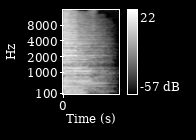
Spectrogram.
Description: salsa, stabs

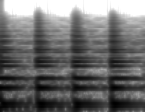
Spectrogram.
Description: sudden impact; Loops; Electronic

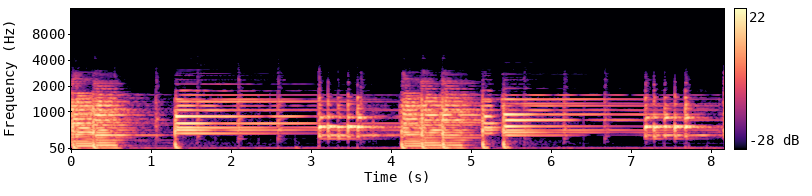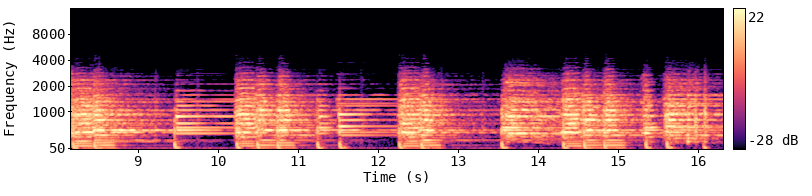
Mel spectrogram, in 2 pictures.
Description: horns and keys, loops; Phonky

